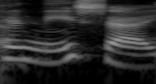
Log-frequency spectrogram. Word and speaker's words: Kennisha: Kenisha. Kenisha.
